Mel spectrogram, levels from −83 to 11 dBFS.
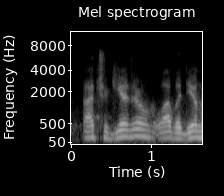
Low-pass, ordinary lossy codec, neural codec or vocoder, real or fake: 7.2 kHz; Opus, 32 kbps; codec, 16 kHz, 2 kbps, X-Codec, HuBERT features, trained on general audio; fake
